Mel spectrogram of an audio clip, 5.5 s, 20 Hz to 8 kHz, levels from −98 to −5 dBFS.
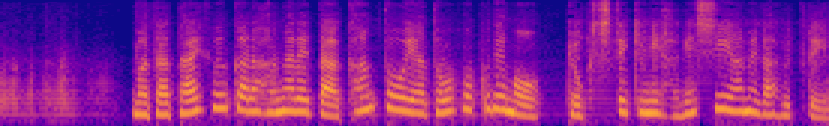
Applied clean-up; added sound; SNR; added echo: neural mask model RNNoise.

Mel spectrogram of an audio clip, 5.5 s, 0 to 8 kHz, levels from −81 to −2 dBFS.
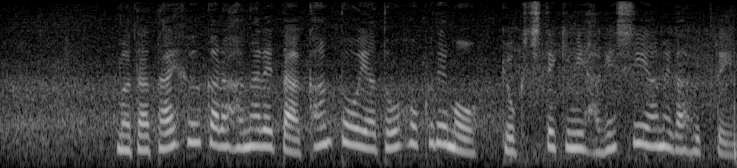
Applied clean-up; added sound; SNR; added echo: none; none; none; none.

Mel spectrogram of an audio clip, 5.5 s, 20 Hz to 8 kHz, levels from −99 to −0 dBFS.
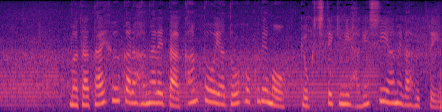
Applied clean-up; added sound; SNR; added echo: none; Brass instrument; 14 dB; none.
